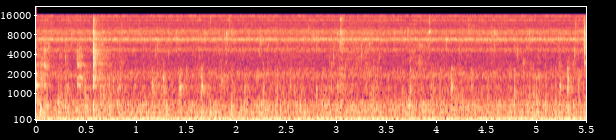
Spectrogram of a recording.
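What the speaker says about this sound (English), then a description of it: "It's all hot and bubbling." Quiet, steady bubbling of a thick lamb curry sauce simmering hot from the oven, soft continuous pops with no talking.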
